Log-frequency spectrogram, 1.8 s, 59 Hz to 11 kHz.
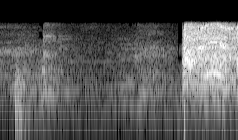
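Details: Starter whirrs steadily spinning a 1993 LT1 V8 swap over at an even rate but it never fires, during ignition testing; ECM signal to the ignition control module pulses 1–4 V AC within spec while cranking.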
